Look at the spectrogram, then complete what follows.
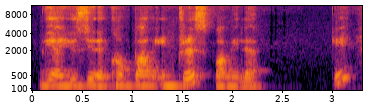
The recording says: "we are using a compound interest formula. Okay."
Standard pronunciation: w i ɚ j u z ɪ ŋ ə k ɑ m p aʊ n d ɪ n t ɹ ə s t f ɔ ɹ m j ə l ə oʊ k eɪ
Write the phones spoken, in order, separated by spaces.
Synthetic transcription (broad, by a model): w i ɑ j u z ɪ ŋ ə k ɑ m p aʊ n ɪ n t ɹ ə s f ɔ m j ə l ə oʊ k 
